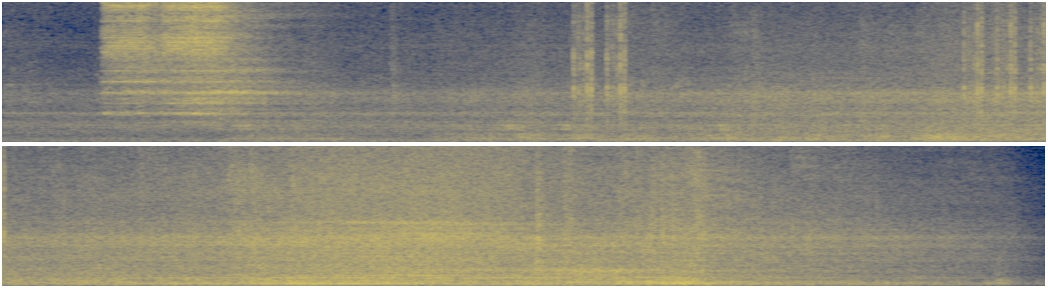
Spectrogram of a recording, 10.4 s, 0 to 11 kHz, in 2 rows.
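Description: A light-engine locomotive, CSR 24, rumbles past on standard-gauge rails in Melbourne, growing louder as it approaches, with a steady rolling roar and faint metallic squeal near the end.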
